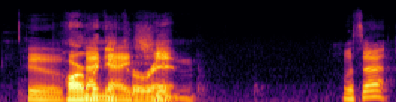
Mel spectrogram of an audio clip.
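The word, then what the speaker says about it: Korine: Harmony Corine. Who? Harmony Karin. What's that? I think I think his last name is pronounced Karen.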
